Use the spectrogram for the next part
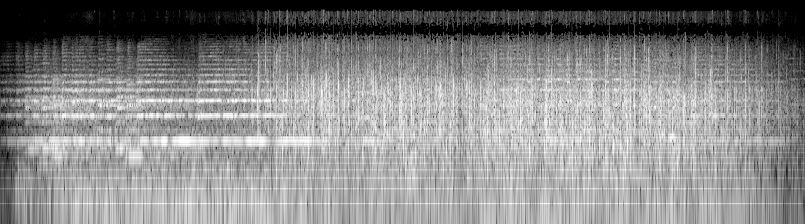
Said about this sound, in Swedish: Och sen, sen tog London ett djupt andetag, pustade ut och Hyde Park bara exploderade i en applåd.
